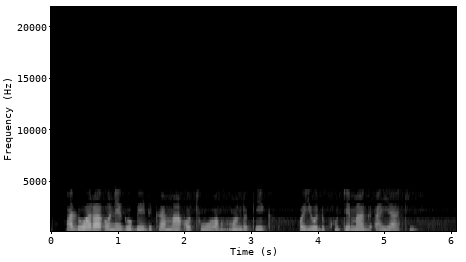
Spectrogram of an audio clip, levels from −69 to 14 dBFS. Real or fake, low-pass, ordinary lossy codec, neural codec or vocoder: fake; 19.8 kHz; none; vocoder, 44.1 kHz, 128 mel bands, Pupu-Vocoder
